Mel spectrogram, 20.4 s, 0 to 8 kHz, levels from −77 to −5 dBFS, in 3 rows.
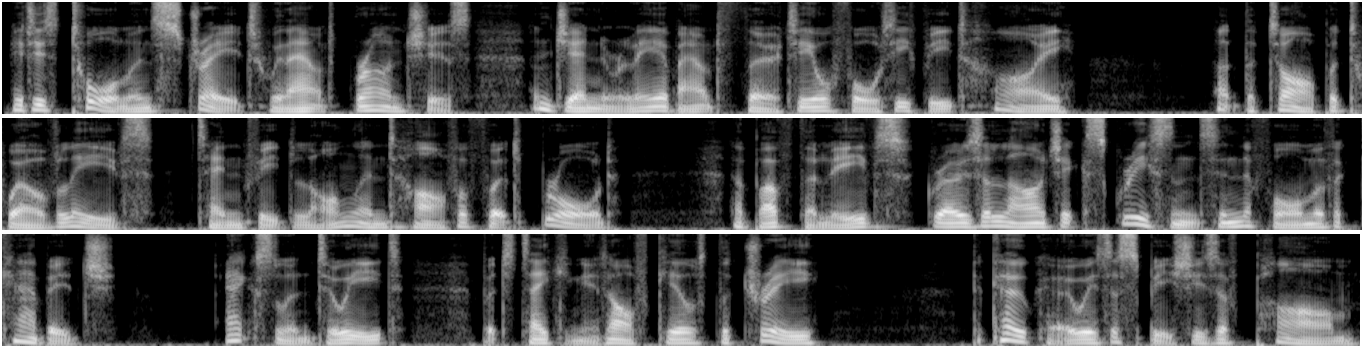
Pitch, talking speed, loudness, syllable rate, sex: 95 Hz, 175 wpm, -20 LUFS, 5.0 syllables/s, male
